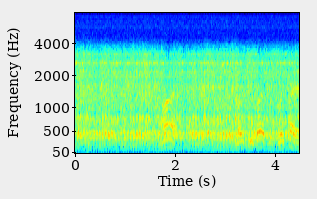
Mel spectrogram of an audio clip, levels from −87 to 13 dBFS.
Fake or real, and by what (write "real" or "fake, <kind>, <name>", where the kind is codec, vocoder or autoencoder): fake, vocoder, BigVGAN v2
